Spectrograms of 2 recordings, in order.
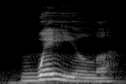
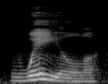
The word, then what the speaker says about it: whale: So, let's go look at your words where we have wh making a sound together, but the h is silent.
